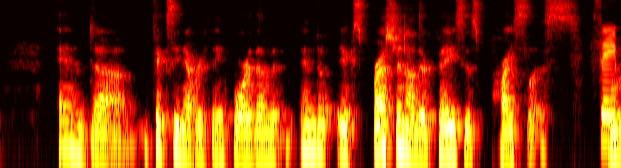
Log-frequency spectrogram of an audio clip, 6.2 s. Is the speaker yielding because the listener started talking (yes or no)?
yes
